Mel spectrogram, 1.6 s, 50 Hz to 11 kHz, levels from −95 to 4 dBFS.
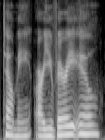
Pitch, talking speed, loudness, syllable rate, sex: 185 Hz, 225 wpm, -15 LUFS, 5.3 syllables/s, female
